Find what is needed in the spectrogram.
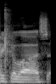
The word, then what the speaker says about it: Mikolas: Miles Mikolas. Did I Mikolas, say that right? Yeah, yeah. Mikolas.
